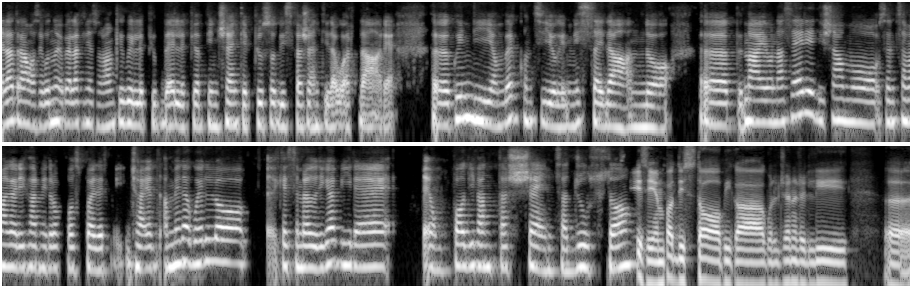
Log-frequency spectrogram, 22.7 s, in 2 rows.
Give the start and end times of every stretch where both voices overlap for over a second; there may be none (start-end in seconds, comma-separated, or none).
none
